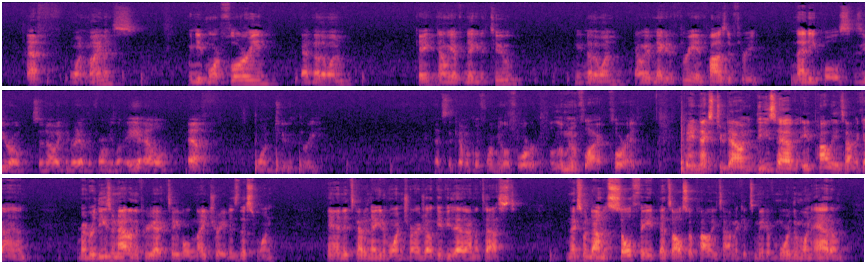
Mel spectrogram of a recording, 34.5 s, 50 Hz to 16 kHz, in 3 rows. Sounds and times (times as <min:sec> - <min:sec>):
Speech: 0:00.3 - 0:01.9, 0:02.5 - 0:04.7, 0:05.5 - 0:07.0, 0:07.6 - 0:15.8, 0:17.3 - 0:23.4, 0:24.0 - 0:26.7, 0:27.4 - 0:30.0, 0:30.6 - 0:34.3.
